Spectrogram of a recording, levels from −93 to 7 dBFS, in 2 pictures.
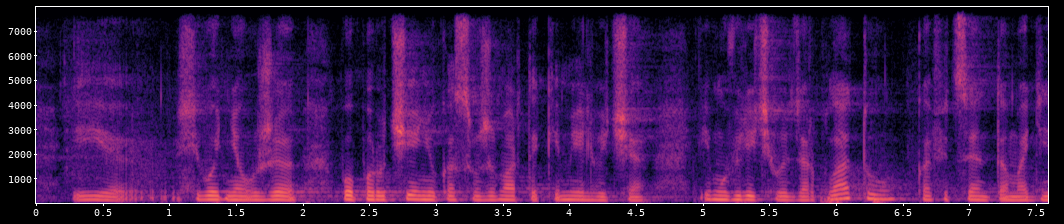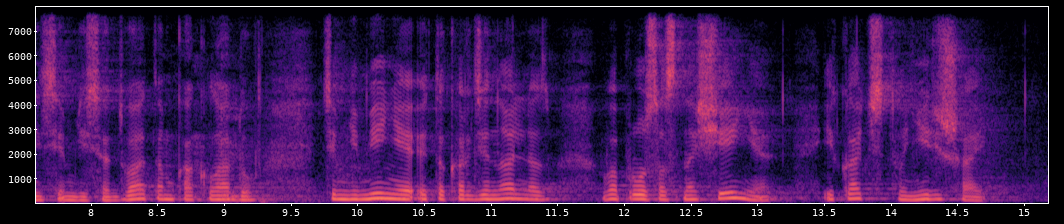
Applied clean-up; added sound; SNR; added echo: none; none; none; none.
